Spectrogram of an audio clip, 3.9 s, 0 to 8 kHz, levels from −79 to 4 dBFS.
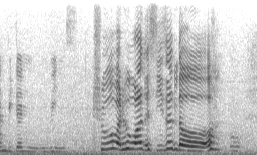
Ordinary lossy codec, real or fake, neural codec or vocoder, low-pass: none; real; none; none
